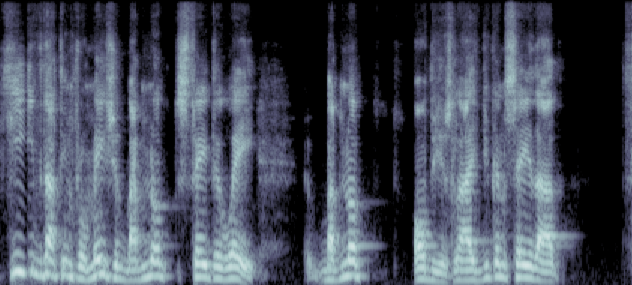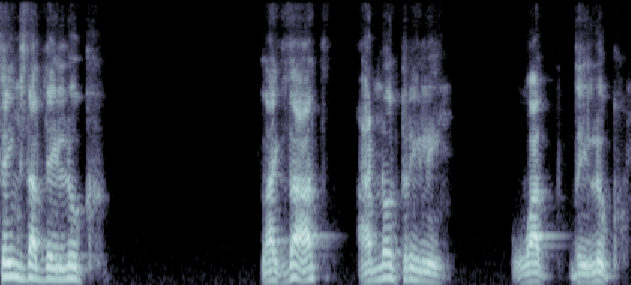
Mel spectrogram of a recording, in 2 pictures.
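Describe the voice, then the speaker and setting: A man with a Greek accent speaks at a very slow pace, leaving long, frequent pauses. His medium-pitched voice has lively intonation. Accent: Greek accent, non-native English. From Greece. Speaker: film workshop leader. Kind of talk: workshop Q&A. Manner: halting, repeats words.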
